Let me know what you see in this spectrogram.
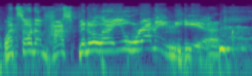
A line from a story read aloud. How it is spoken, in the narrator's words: shrieks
